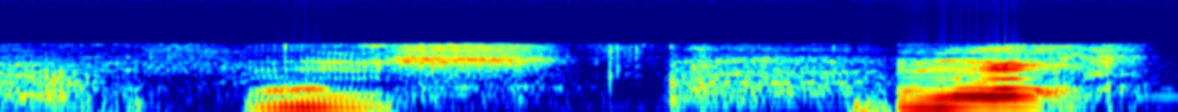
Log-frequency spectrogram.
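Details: Two loud, deep growls from Boston Terriers contesting a ball, one early and one near the end, separated by softer grumbling and breathy snorts.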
